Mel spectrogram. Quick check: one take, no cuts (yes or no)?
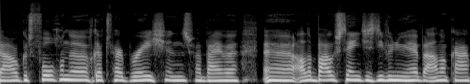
no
